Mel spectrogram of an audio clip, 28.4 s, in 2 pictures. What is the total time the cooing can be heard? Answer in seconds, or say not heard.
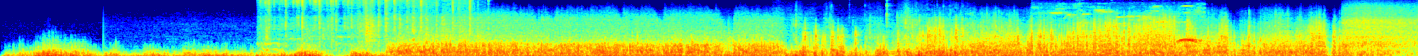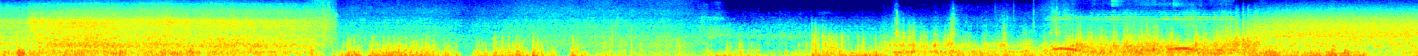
6 s.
